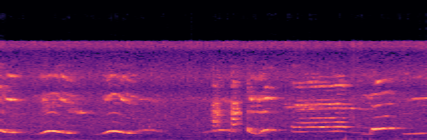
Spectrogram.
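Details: Chinese hwamei pair, female and male, whose singing is meant to prompt other hwamei to sing; looping, rising-and-falling whistles alternate with brief harsh notes and high thin tones, backed by gentle falling water.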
